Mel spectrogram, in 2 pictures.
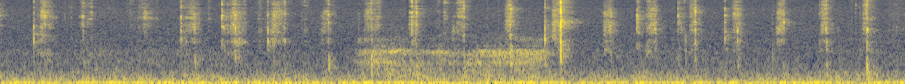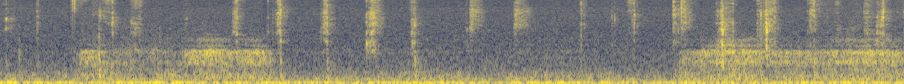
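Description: Faint, quick tapping and rubbing of a foam sponge dauber dabbing ink onto the edges of die-cut cardstock poinsettia petals, with a few short, soft brushing strokes.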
